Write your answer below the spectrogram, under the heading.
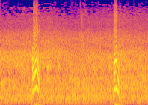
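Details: Belgian Malinois female named Boncuk, playing outdoors and guarding a stone she refuses to give up, lets out two short, sharp yelping barks about one and a half seconds apart against a quiet background.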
